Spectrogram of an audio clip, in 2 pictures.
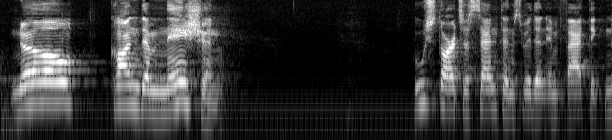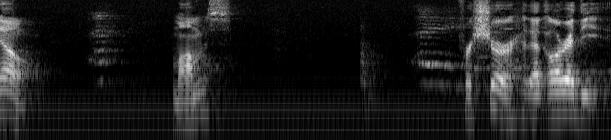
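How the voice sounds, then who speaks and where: A male pastor preaching a sermon to his congregation, emphatic and deliberate, repeating key words for stress. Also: on the high side, pushed and bright.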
